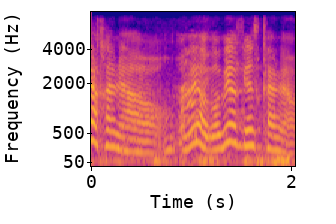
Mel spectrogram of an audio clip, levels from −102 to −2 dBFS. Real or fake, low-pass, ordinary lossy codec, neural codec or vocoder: fake; 7.2 kHz; none; codec, 16 kHz, 8 kbps, FreqCodec, larger model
